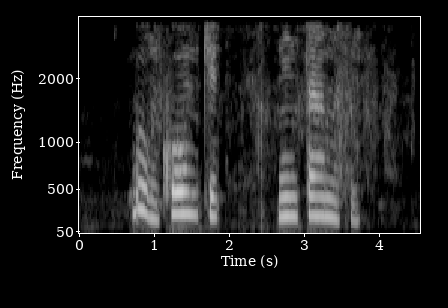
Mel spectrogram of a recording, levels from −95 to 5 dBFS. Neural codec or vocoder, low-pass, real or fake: codec, 16 kHz, 8 kbps, FreqCodec, larger model; 3.6 kHz; fake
